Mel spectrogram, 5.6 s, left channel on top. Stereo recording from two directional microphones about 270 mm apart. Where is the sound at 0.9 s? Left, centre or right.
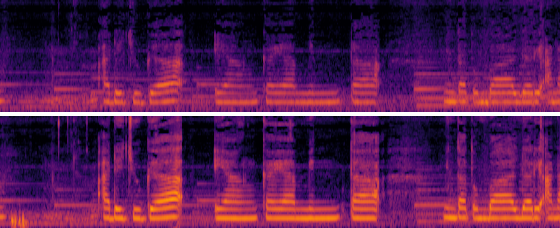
Right.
